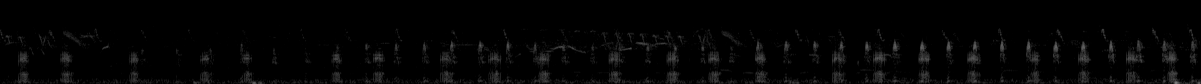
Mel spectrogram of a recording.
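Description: Magellanic steamer duck giving a long series of harsh, grunting pulses, about three or four a second, growing louder and more even toward the end.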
